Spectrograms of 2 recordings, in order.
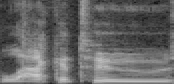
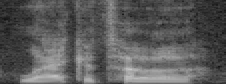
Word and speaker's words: Lakitu: Some people say it Lakitu, some people say it Lakita, whatever. I say it Lakitu, that's how I like it.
